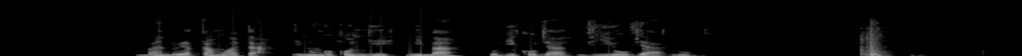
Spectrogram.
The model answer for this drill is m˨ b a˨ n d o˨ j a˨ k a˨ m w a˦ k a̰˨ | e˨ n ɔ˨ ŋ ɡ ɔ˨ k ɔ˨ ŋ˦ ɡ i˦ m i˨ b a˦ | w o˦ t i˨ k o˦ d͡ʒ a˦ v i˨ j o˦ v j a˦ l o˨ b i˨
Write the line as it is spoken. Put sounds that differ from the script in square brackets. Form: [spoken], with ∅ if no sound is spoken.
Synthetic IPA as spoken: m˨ b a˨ n d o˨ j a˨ k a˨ m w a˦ [t] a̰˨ | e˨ n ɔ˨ ŋ ɡ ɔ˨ k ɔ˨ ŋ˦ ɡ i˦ m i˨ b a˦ | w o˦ [d] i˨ k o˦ d͡ʒ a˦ v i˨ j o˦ v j a˦ l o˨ b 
